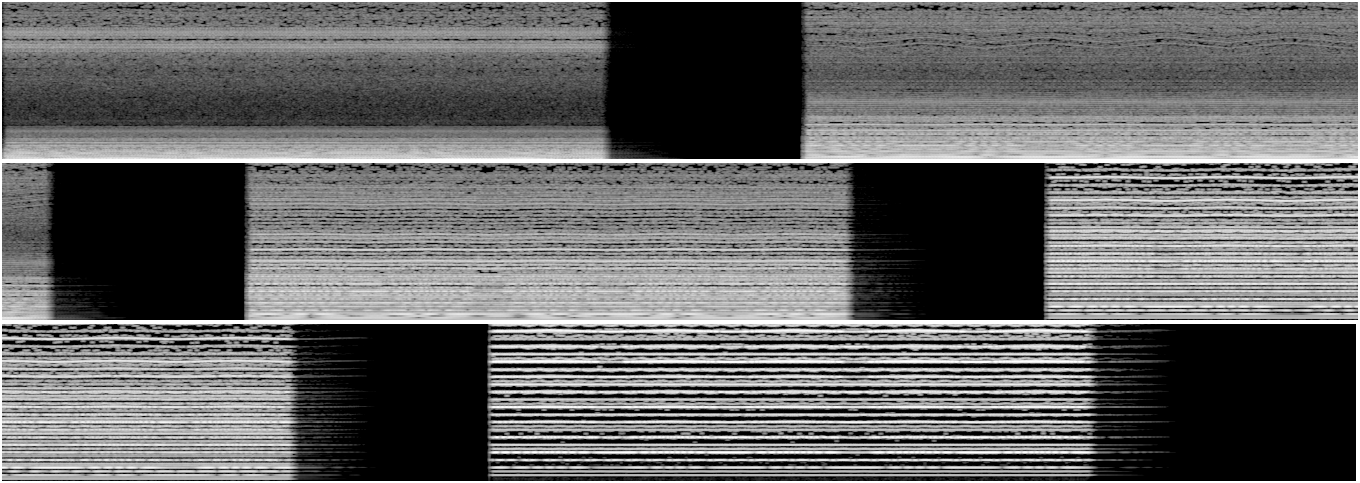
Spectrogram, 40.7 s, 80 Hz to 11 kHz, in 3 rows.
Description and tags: EVOLUTION EVS-1 PATCH 072
Preset sound from the Evolution EVS-1 synthesizer, a peculiar and rather unique instrument which employed both FM and subtractive synthesis. This organ sound is a multisample at different octaves. The sound is reminiscent of a large Wurlitzer or church organ and has a very strong perfect fifth element which may not work with tight chords.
